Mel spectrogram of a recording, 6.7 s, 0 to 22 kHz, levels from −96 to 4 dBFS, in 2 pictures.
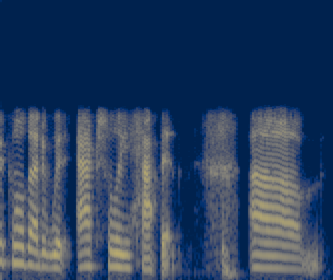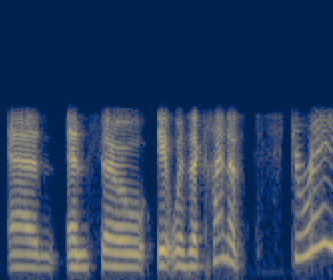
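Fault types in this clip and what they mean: Opus voice compression: the speech was squeezed through Opus's SILK coder at a very low rate, which fits about 8 kbps, with the band narrowed to roughly 4 kHz and the excitation coded coarsely. Nothing survives above about 4.4 kHz, so the speech sounds muffled, hoarse and faintly robotic throughout.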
